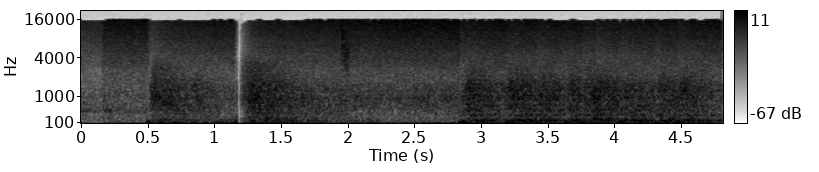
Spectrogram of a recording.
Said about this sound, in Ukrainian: Пішла відповідь. Горизонт запалав вогнями, навколишні поля та лісопосадки заповнилися розкотистими звуками вибухів снарядів.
